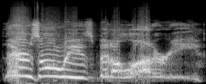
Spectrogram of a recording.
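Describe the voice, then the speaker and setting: A man voicing a cranky, petulant old village man who scorns change, with a creaky voice, in a dramatic story reading. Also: very high voice, steady tone, unhurried, sharp tone, no echo, pitched above the performer's own voice, heavily acted. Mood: scornful, petulant. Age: older. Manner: petulant, grumbling, emphatic.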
